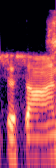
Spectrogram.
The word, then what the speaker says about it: Sasan: My name's Sasan. – Sasan. Okay. – And, it is Sasan. Go ahead. – Yes, it's not Hassan with an H. – Right, we heard. Okay. – S-A-S-A-N.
